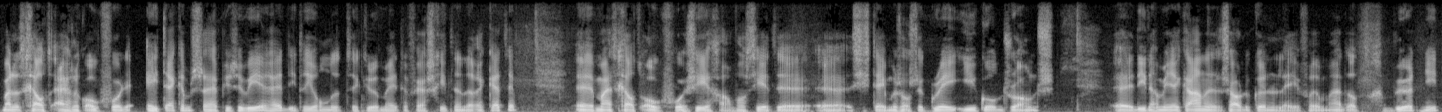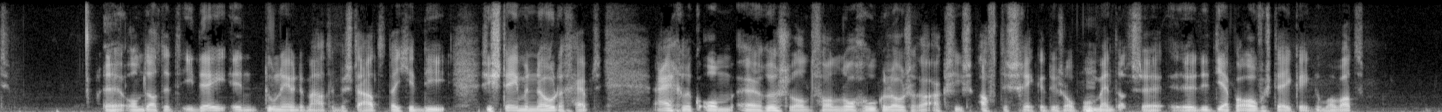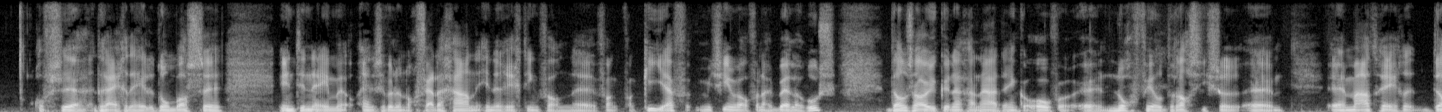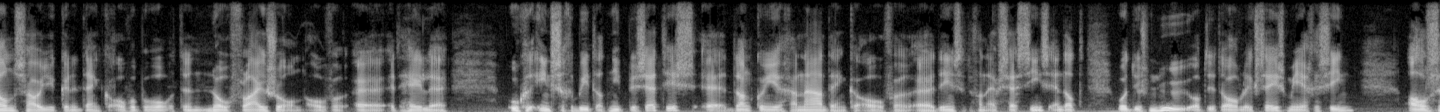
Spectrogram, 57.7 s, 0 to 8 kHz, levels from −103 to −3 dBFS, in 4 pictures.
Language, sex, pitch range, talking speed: Dutch, male, 95-110 Hz, 175 wpm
